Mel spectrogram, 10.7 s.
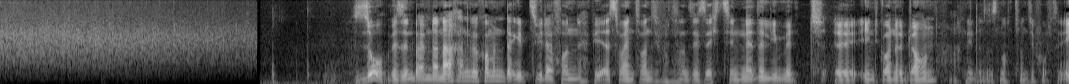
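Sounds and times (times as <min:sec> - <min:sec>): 
audience applause: 0:00.0 - 0:02.6
speech: 0:03.6 - 0:10.6.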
